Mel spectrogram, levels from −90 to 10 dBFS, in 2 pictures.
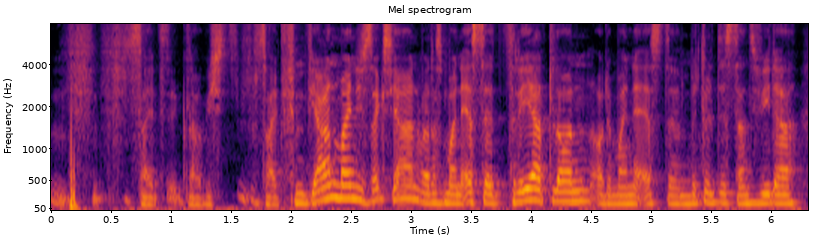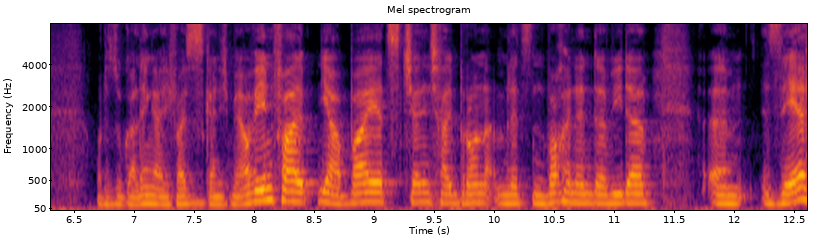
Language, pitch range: German, 125-145 Hz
